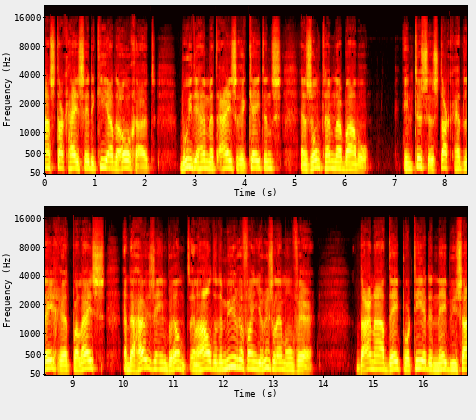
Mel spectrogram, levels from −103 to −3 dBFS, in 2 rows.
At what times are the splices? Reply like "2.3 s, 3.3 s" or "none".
none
